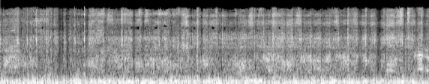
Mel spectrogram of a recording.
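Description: A rock band plays loudly through a large outdoor sound system, with heavy bass and pounding drums.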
